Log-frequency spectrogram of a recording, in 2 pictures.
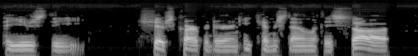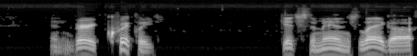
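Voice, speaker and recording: Man, gravelly voice, dry close sound, dull lo-fi audio, casual live-stream chat, rambling with restarts. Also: low-pitched, fairly even intonation, measured pace, long pauses, no room sound. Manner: loose, rambling delivery with frequent restarts. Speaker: host of a live sketching stream. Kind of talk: casual live-stream talk while drawing.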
